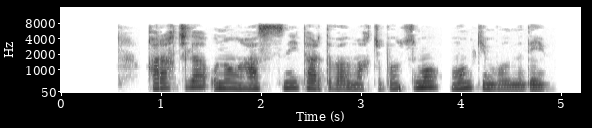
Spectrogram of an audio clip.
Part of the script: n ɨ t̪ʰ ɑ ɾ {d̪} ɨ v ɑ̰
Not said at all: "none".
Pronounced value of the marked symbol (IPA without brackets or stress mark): t̪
